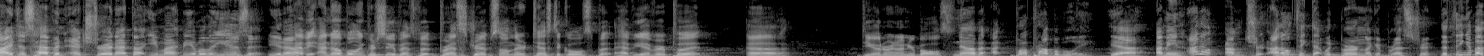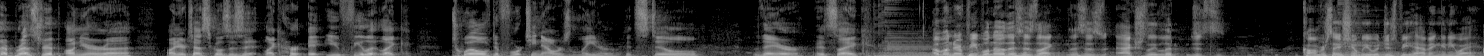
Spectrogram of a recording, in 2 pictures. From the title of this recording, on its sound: LIVE from Hat Trick’s Sports Bar, Lewisville, TX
